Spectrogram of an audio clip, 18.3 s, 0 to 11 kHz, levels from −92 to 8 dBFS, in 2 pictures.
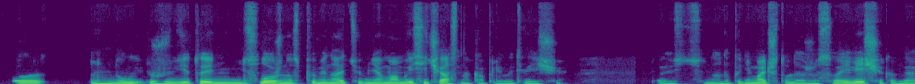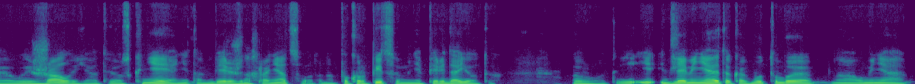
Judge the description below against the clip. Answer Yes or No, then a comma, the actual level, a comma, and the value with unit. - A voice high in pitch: No, low, 105 Hz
